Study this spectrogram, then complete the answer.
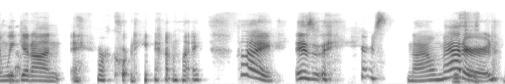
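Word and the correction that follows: Niall Matter: Neil Matter.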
